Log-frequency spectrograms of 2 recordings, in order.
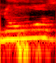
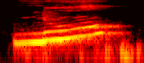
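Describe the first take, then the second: First: The final s sound is pronounced. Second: The final s sound is silent. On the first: The speaker calls it wrong. "We don't say noos" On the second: The speaker calls it right. "That is why I said nu"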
